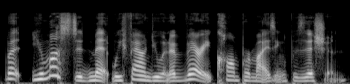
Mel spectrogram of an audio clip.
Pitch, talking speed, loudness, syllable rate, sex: 195 Hz, 205 wpm, -17 LUFS, 5.8 syllables/s, female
